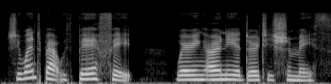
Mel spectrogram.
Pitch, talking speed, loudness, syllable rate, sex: 220 Hz, 200 wpm, -18 LUFS, 6.4 syllables/s, female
